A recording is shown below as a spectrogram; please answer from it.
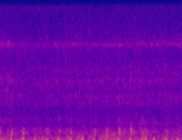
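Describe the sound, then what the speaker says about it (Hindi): An Indian Air Force twin-rotor Chinook helicopter on a night operation, its rotors beating in a fast, even thudding pulse over a constant engine whine, loud and steady. "ये नाइट ऑपरेशन की इंडियन एयरफोर्स के चिनूक हेलीकॉप्टर्स"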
